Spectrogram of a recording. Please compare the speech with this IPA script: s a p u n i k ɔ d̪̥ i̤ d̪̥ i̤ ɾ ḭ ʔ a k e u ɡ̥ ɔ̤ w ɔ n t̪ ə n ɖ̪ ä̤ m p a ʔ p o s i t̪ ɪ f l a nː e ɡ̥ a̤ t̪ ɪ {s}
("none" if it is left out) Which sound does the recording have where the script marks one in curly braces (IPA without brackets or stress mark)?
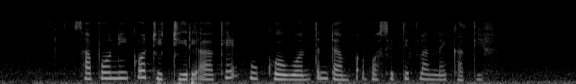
f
